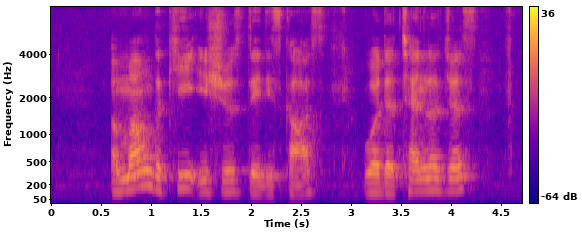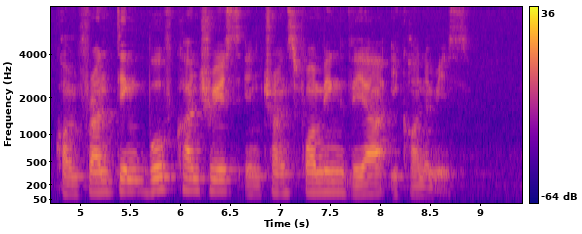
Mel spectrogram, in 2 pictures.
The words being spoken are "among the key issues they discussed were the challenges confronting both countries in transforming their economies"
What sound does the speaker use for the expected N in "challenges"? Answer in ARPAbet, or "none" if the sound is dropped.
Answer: L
